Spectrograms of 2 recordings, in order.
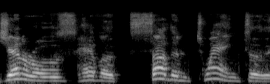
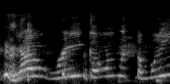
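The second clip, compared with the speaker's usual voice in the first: higher, softer hammed-up Southern accent; 12 semitones higher, 5 dB quieter than usual. Repeats line in mock voice.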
